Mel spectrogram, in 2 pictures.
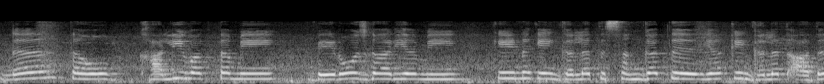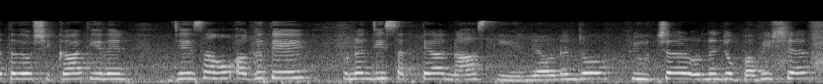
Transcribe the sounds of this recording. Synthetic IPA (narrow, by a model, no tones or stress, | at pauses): nɐt̪ɐɦo | kʰaːliʋɐkt̪ə̆mẽbeːɾoːzɡaːɾijəmẽ | kɐ̃ɦɪnəkɐ̃ɦɪ̃ɡɐlət̪sɐ̃ŋɡət̪jakɐ̃ɦɪ̃ɡɐlət̪aːd̪ət̪oʃɪkaːɾt̪ʰĩːə̃nd̪əɦɪnɪ̆ | d͡ʑɐ̃ɦɪ̃sãɦuʔɐɡʊ̆t̪e | ʊn̤ənɪ̆d͡ʑiːsɐt̪janaːst̪ʰĩɦɪnjaʊn̤ənɪ̆d͡ʑoːfjuːt͡ɕəɾʊn̤ənɪ̆d͡ʑoːbʱɐʋɪʃə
